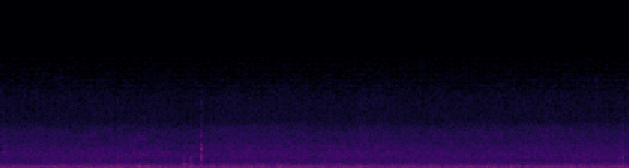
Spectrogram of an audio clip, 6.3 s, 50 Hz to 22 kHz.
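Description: Steady low hiss of background noise on a mid-1990s VHS camcorder recording, with a faint click about two seconds in.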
